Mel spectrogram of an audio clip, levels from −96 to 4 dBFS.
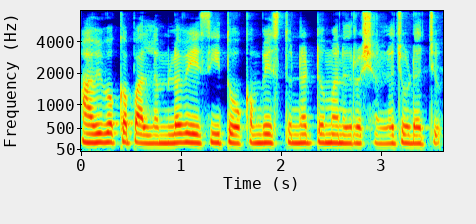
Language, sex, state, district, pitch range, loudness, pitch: Telugu, female, Andhra Pradesh, Krishna, 175-190 Hz, -14 LUFS, 185 Hz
